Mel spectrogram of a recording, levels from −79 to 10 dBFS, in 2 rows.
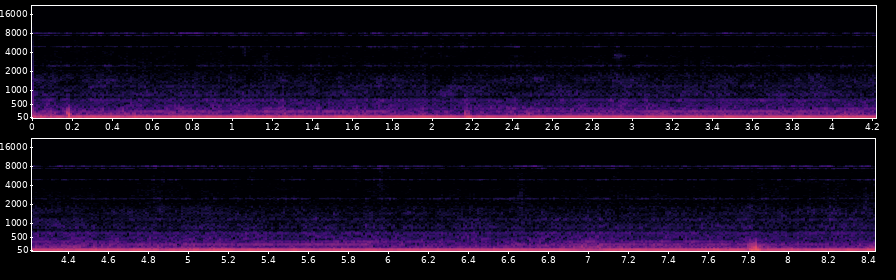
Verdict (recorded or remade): remade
